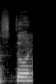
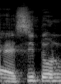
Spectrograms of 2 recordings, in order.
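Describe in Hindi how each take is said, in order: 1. यह शब्द दबाकर बोला जाता है, इसलिए 'a stone' जैसा सुनाई देता है। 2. acetone के तीनों अक्षर साफ़ बोले जाते हैं।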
